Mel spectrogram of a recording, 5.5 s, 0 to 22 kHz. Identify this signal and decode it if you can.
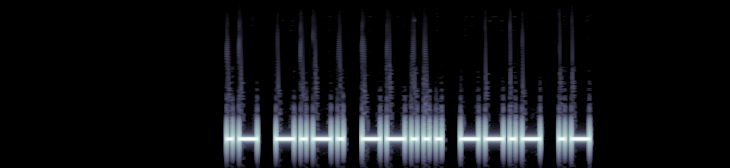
Morse code, heard as a keyed tone, about 26 wpm, 700 Hz. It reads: AC7QA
